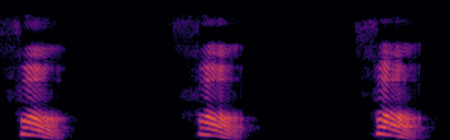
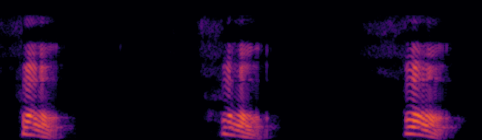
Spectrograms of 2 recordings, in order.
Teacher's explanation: upper teeth and lower lip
